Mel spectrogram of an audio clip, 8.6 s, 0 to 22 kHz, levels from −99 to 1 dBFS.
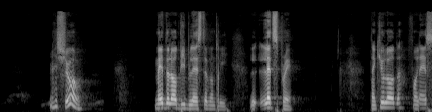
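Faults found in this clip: Damaged data in a compressed stream: short glitches at 2.07 s, 4.37 s (right after "be blessed") and 8.36 s in the speech. Decoder hitting corrupt frames, losing sync and skipping to the next header.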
